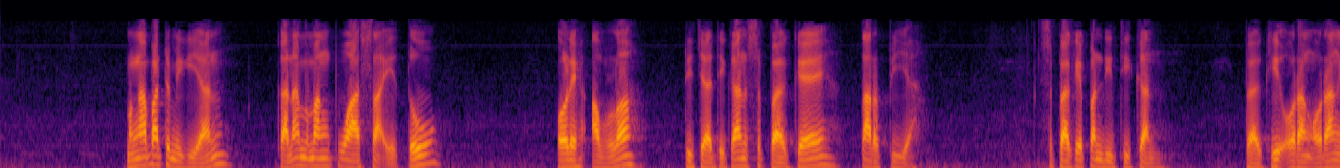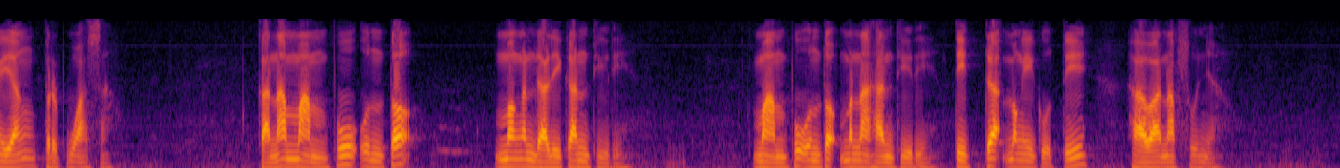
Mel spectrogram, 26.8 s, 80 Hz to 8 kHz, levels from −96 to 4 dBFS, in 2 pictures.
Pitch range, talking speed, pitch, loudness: 100-125 Hz, 65 wpm, 110 Hz, -23 LUFS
